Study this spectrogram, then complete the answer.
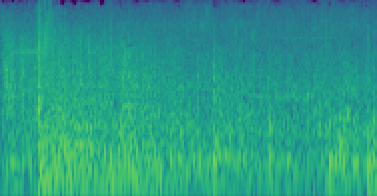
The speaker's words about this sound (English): It's another rainy day in New York City. Another rainy day in what's been a very wet year.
